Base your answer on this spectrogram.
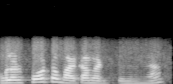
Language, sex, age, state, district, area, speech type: Tamil, female, 30-45, Tamil Nadu, Pudukkottai, rural, conversation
